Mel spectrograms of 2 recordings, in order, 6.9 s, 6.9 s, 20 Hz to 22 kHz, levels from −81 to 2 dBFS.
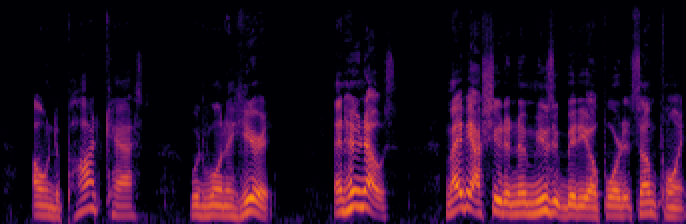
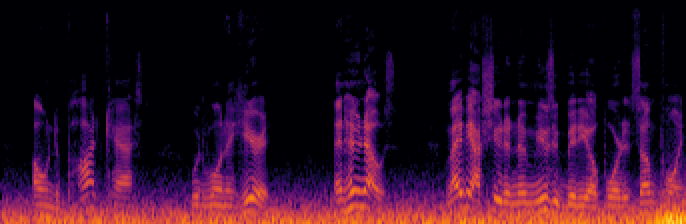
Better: first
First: none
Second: wind noise on the microphone; occasional gusts; 15 dB below the speech

